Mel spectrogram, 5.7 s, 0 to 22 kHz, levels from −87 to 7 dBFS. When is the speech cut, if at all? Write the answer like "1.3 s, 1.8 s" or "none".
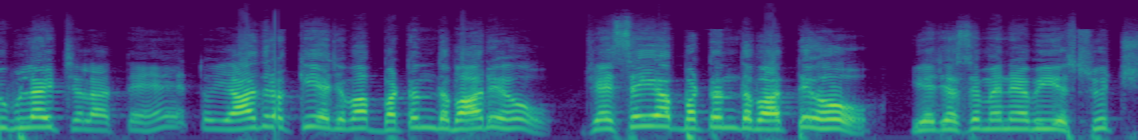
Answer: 2.8 s, 4.4 s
